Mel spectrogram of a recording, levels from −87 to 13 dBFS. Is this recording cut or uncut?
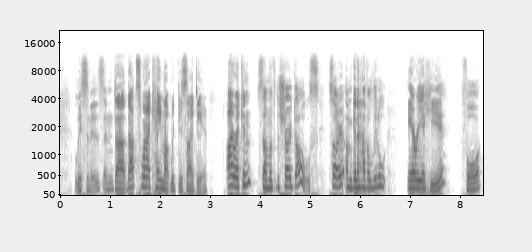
cut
